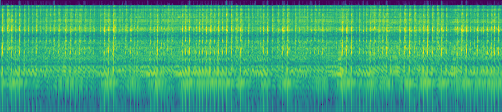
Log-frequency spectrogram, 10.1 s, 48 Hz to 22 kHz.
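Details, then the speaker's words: Stihl MS 180 chainsaw after carburetor modification to fix idle that would not hold and stalled: steady, even buzz with no sag or stumble, idling normally after repair. "Ну, я уже проверил, работает все хорошо, и после этого уже решил снять видео."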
